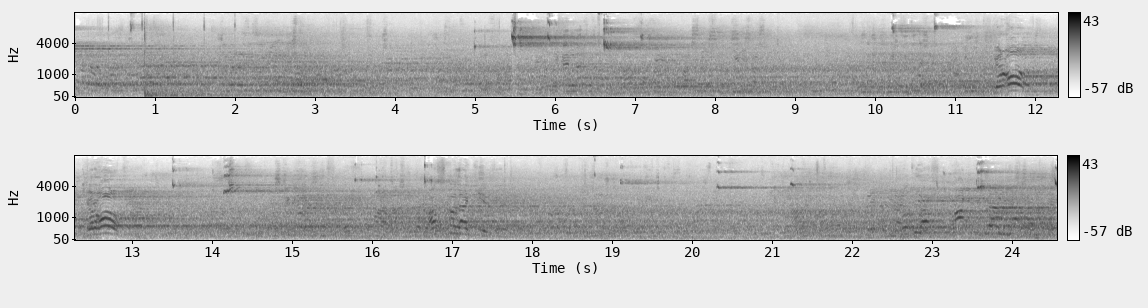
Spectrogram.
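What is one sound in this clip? Several men talk and call out in a large echoing hall.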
